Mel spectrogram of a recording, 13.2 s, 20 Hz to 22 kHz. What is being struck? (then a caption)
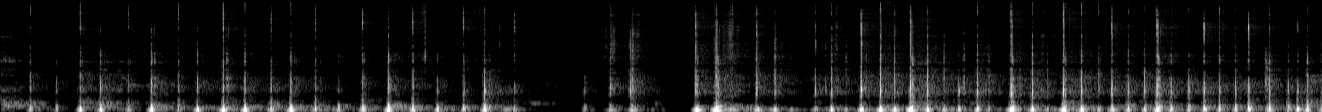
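Plastic video game case. Fingers tap on the plastic Xbox 360 case of Need for Speed: Most Wanted, producing about 53 quick, hollow, low-pitched taps with almost no ring. The steady tapping pauses briefly near the middle, then resumes faster and denser to the end.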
